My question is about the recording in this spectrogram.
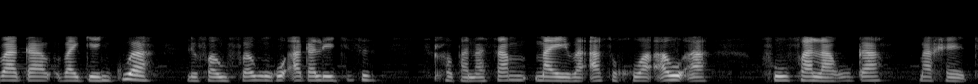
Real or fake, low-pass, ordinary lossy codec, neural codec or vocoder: real; 3.6 kHz; none; none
